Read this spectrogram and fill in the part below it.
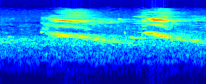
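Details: Loud carolling from an Australian magpie in Hervey Bay, Queensland, two bright, harmonic-rich phrases that sweep downward, each lasting about a second, over low background hiss.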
